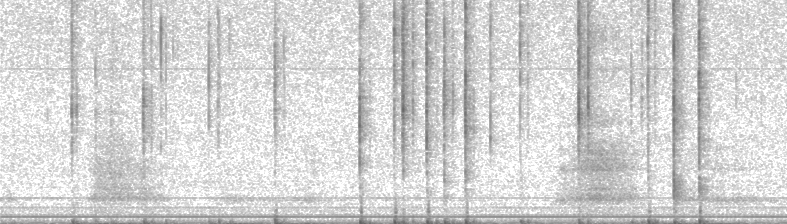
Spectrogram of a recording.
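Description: Keys clatter on a computer keyboard in uneven bursts of typing, close and fairly quiet over a steady low hum, with short pauses between runs of clicks.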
